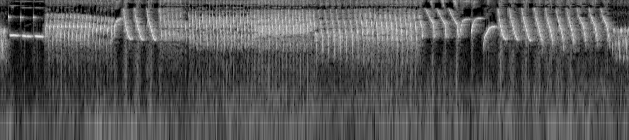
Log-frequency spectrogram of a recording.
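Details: Long canary master song for young canaries to learn ngeriwik: a rising whistle, extended buzzy high trills interrupted by bursts of sharp descending sweeps, then quick repeated rolling notes.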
